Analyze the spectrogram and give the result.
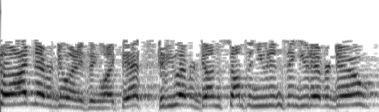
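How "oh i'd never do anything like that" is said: high, loud, fast huffy denial; mock indignant protest. Preacher voicing a congregant who denies any sin, indignant. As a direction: play the offended churchgoer to the hilt. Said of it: "You say".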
